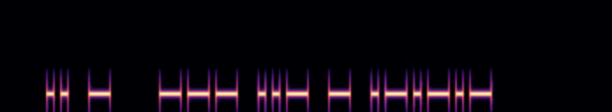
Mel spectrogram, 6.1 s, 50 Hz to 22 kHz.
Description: Morse code, heard as a keyed tone, about 17 wpm, 700 Hz. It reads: IT OUT.
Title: Sentences from Top 1500 Words 17wpm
